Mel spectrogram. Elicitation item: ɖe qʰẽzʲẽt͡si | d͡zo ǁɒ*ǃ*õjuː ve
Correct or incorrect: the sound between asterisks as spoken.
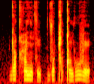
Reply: correct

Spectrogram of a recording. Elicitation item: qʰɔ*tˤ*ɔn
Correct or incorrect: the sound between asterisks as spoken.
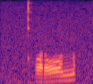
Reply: incorrect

